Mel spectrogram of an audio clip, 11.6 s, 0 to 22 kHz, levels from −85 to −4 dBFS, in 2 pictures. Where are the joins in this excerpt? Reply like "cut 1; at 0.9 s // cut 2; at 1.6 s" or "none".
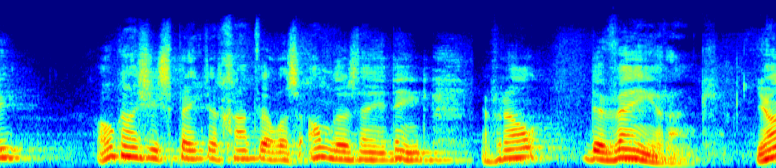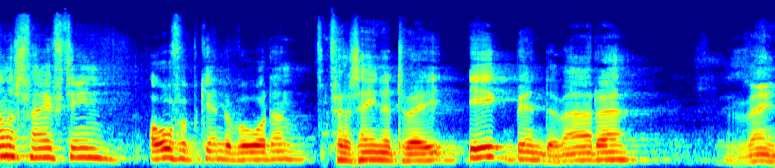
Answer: cut 1; at 3.5 s // cut 2; at 5.6 s // cut 3; at 8.2 s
